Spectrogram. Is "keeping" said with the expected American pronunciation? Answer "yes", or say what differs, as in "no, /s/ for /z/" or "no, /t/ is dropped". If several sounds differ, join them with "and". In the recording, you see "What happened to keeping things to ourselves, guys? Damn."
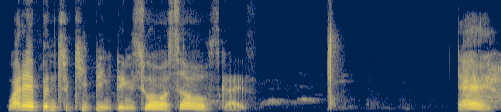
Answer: yes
